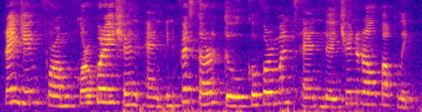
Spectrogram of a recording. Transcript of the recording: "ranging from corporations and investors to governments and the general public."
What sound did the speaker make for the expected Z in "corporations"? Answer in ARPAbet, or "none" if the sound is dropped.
none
